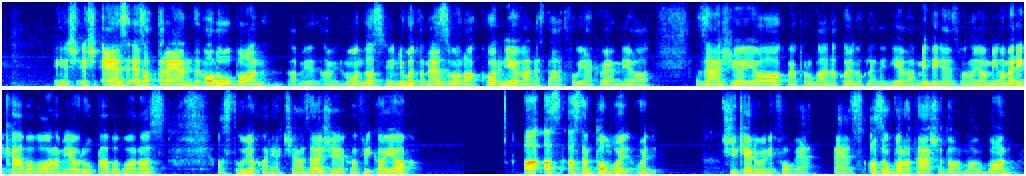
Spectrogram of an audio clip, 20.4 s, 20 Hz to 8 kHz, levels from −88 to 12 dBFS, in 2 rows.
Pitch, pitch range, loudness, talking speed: 110 Hz, 110-120 Hz, -25 LUFS, 170 wpm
